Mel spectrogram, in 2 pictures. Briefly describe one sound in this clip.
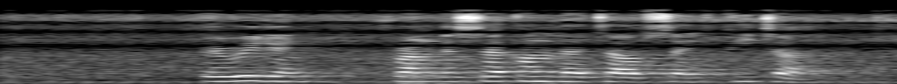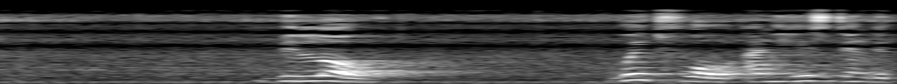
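A woman reads aloud calmly into a microphone, heard through loudspeakers in an echoing room.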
